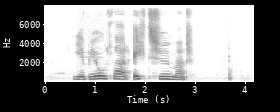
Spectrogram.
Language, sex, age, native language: Icelandic, female, 7, Icelandic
